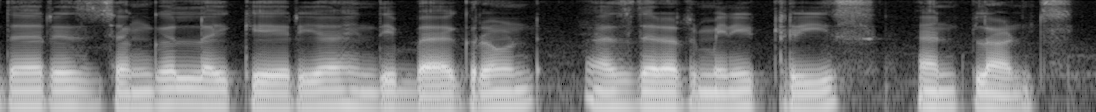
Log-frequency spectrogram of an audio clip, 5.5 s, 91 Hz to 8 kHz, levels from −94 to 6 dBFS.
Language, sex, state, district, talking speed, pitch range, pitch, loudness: English, male, Karnataka, Bangalore, 155 wpm, 100-110 Hz, 105 Hz, -15 LUFS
